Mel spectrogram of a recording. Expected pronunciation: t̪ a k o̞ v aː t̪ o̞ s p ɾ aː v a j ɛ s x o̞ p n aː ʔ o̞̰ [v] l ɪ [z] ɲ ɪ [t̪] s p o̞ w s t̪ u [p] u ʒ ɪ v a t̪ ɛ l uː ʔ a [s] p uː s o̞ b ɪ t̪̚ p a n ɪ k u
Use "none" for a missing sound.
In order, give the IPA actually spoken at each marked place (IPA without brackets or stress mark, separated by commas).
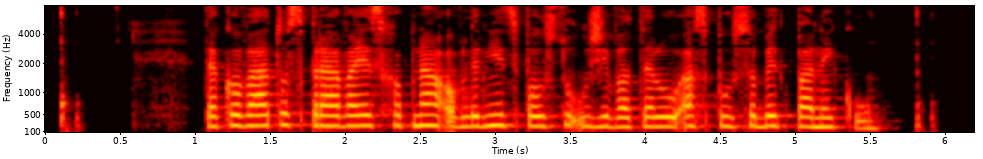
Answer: v, v, t̪, ʔ, s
